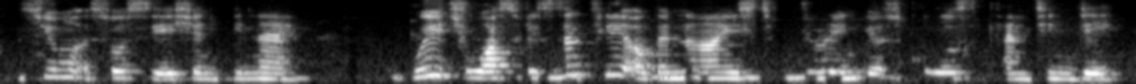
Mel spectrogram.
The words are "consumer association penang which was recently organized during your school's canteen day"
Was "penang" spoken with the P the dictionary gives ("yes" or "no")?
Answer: no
